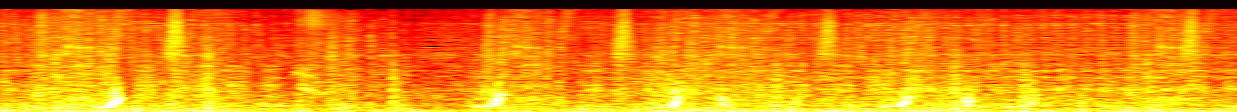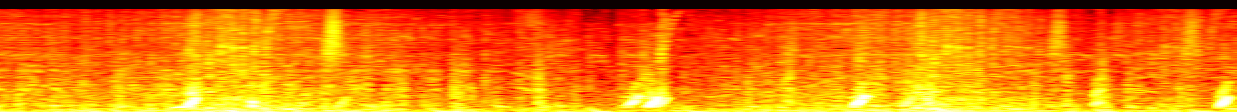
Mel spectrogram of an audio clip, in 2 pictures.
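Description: Short springy game sound effects pop up again and again.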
